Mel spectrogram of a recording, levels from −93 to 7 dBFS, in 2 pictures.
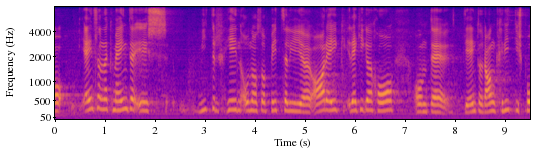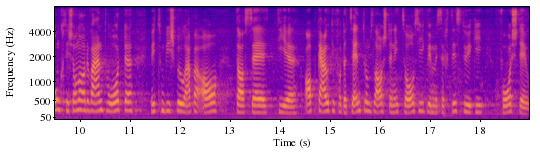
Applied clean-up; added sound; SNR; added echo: none; none; none; none.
